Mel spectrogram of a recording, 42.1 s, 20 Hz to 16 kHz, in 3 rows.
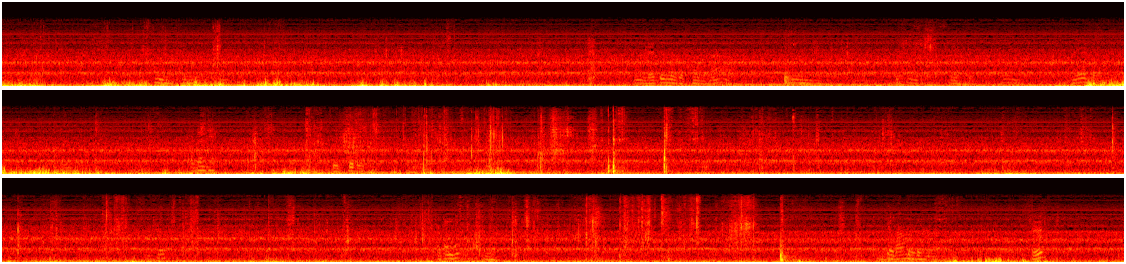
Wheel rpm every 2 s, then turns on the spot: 0, 0, 0, 0, 0, 0, 0, 0, 0, 0, 0, 0, 0, 0, 0, 0, 0, 0, 0, 0, 0.
none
